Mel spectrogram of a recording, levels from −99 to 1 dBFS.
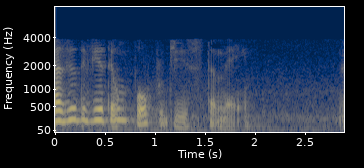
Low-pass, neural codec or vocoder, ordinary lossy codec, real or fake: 7.2 kHz; vocoder, 22.05 kHz, 80 mel bands, Vocos; AAC, 16 kbps; fake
